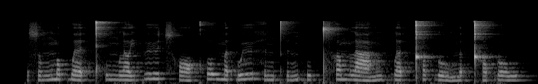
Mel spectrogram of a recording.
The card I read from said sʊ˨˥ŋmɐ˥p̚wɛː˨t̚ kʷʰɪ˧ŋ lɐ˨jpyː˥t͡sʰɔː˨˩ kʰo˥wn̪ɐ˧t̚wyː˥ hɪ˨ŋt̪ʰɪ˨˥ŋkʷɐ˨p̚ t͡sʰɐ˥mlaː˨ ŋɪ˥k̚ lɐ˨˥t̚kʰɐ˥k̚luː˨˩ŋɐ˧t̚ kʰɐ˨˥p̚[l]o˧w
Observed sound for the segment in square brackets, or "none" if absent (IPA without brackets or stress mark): l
